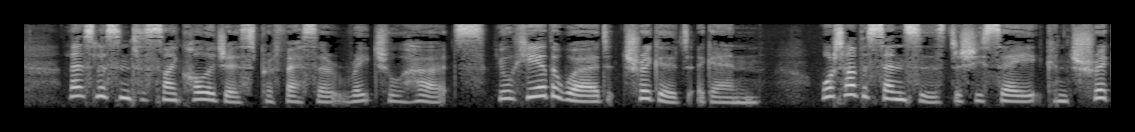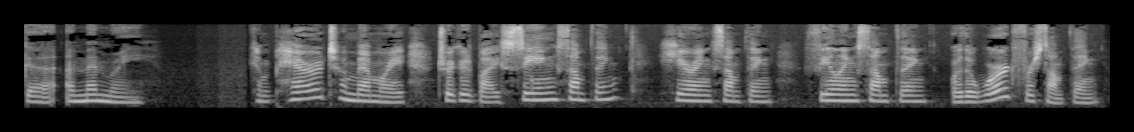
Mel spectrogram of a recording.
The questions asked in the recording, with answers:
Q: What other senses does she say can trigger a memory?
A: She mentioned that memories can be triggered by seeing, hearing, feeling, or hearing the word for something.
